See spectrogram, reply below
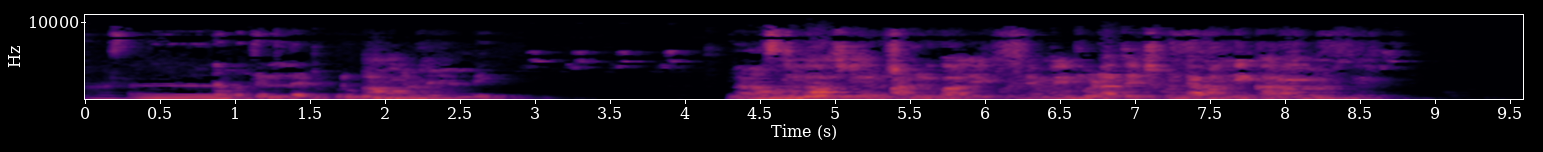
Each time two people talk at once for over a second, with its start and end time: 4.5-5.8

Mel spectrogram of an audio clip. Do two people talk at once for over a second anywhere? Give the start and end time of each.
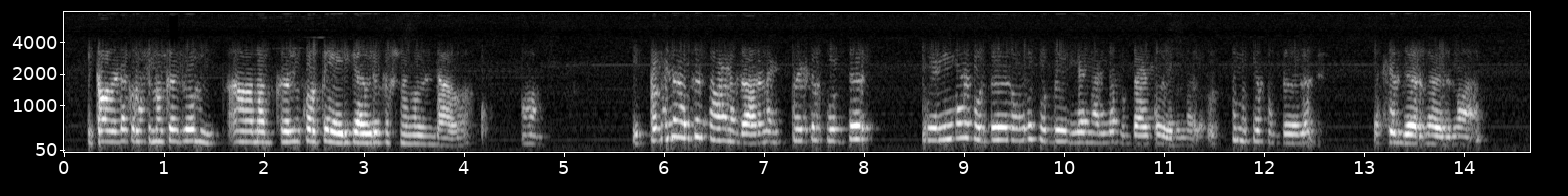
none

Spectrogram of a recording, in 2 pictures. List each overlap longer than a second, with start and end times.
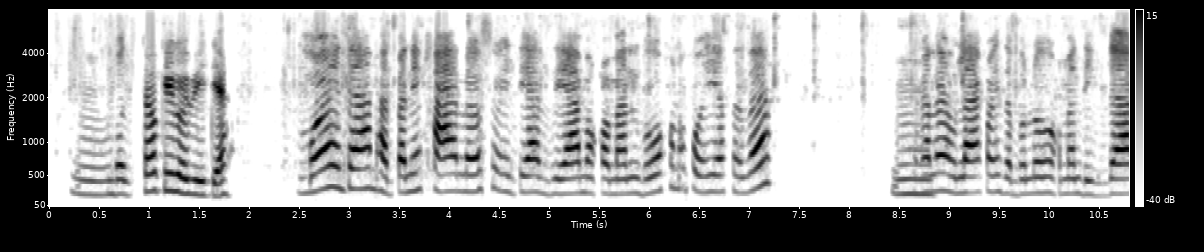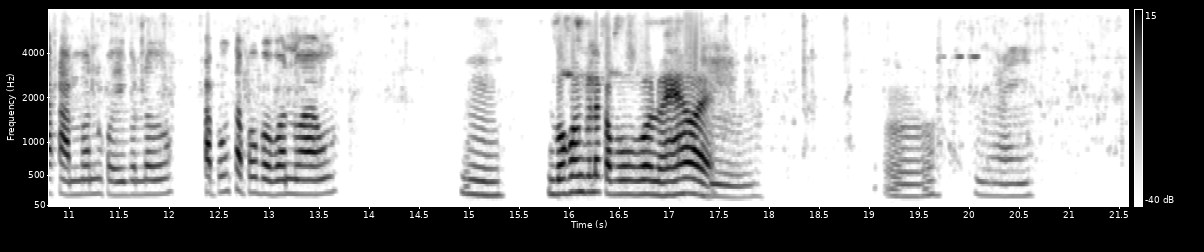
none

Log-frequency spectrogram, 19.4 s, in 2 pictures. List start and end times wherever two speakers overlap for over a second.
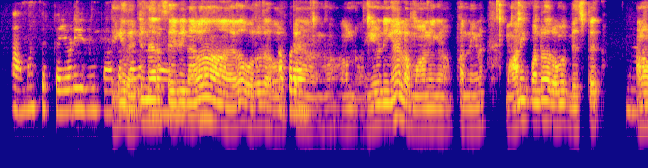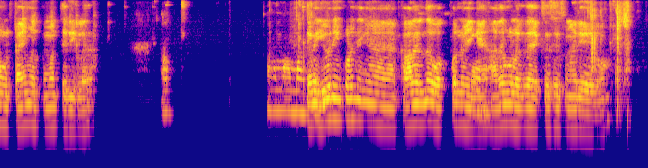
1.7-3.0

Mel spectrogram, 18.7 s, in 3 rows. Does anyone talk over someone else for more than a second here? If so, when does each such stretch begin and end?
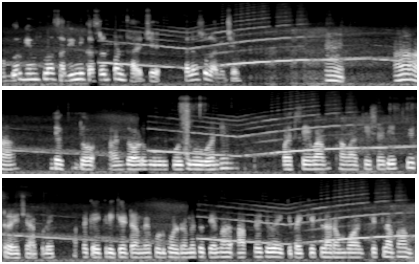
none

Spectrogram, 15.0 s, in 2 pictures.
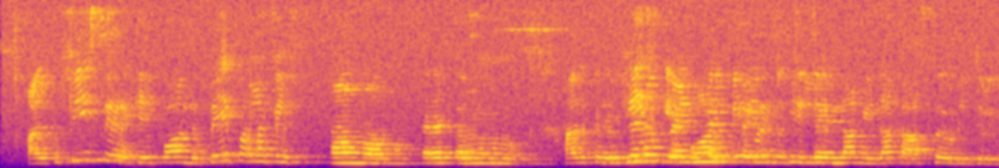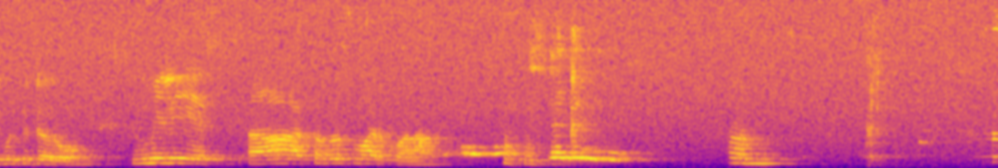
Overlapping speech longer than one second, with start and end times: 4.6-6.2

